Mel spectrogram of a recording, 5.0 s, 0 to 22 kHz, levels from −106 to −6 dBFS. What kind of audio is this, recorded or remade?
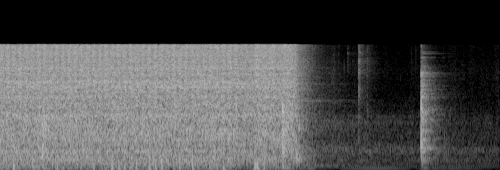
recorded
